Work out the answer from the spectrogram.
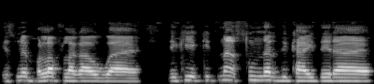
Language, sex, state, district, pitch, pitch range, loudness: Hindi, male, Bihar, Gopalganj, 165 Hz, 155-185 Hz, -16 LUFS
